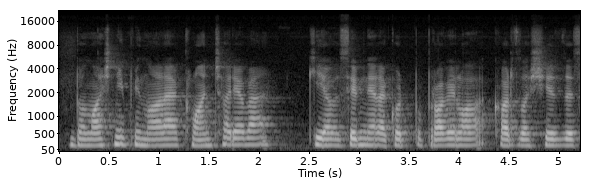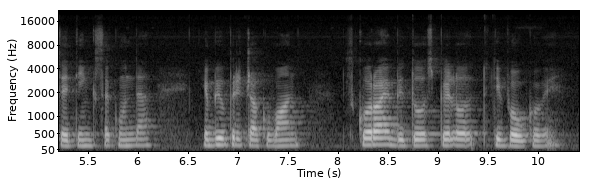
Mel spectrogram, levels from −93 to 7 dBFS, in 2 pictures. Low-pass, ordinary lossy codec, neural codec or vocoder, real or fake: 19.8 kHz; none; vocoder, 44.1 kHz, 128 mel bands every 256 samples, BigVGAN v2; fake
